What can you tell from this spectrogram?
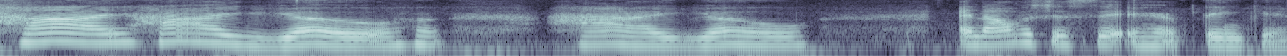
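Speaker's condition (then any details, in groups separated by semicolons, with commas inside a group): No condition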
